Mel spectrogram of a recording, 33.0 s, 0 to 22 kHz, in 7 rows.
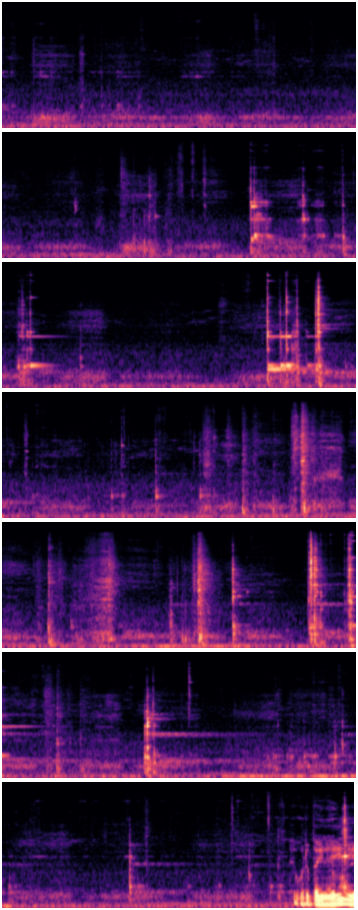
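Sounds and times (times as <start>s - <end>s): small metallic clicks: 12.8s - 17.1s, 20.9s - 33.0s.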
